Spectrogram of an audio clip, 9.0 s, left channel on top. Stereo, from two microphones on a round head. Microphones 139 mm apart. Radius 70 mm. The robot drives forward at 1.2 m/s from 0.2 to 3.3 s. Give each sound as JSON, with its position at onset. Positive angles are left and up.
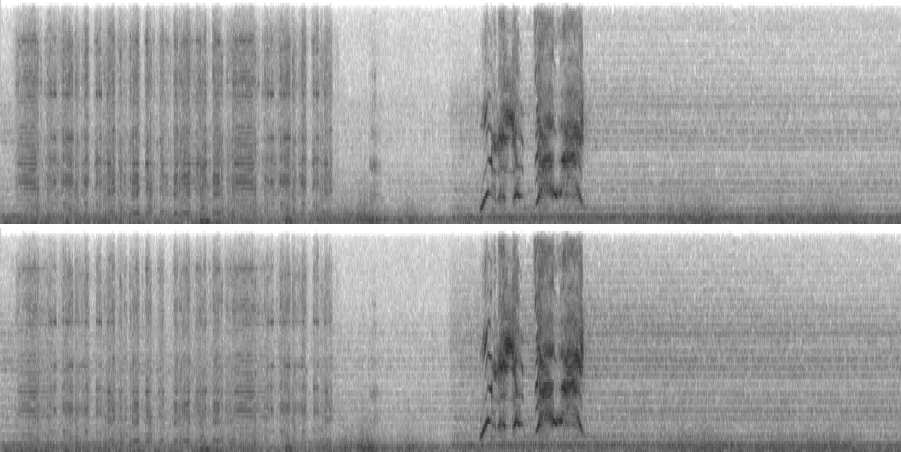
{"t": 0.0, "sound": "an aircraft", "side_deg": -45}
{"t": 2.0, "sound": "a thud", "side_deg": 35}
{"t": 4.8, "sound": "a shout", "side_deg": -25}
